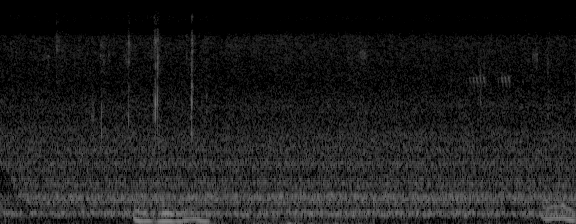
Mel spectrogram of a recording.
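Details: Wild honeybees in a forest: a faint, steady low hum with layered tones, and a nearby bee passing with a drone that dips and rises in pitch twice, over quiet background noise.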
